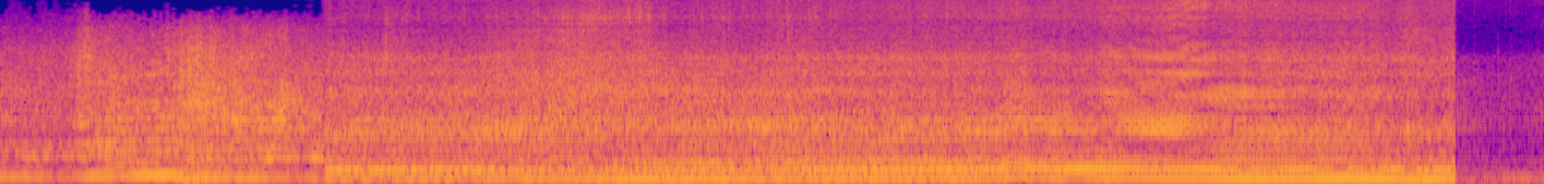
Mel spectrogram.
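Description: Rally car engine running at high, fairly steady revs on a gravel stage, with a dip in pitch about a second in, over tyre and gravel noise. The sound drops off suddenly near the end.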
